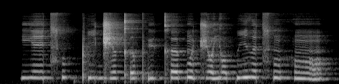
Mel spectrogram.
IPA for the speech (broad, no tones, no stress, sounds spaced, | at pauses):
j e t͡sʰ u k pʼ i d͡ʒ ə kʼ ə pʼ y kʰ œ p õ t͡ʃ ɔ j ɔ p i ð ə t͡sʰ ũ h õ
